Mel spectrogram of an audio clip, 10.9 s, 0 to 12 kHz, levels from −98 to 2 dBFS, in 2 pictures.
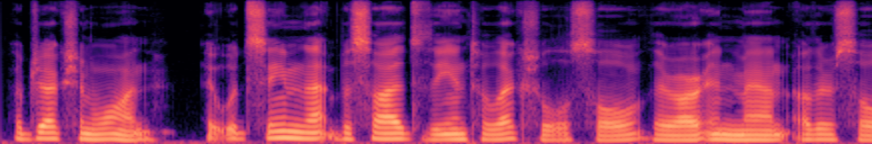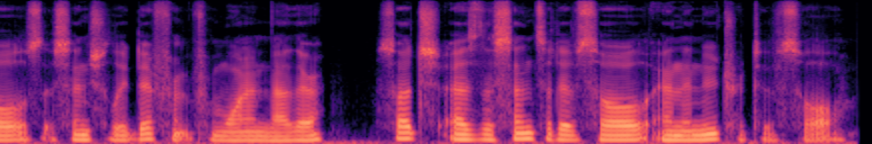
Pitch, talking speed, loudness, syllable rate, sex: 120 Hz, 165 wpm, -20 LUFS, 5.5 syllables/s, male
